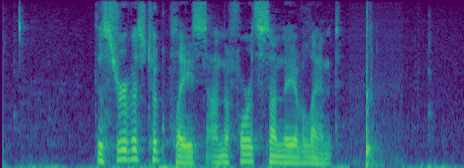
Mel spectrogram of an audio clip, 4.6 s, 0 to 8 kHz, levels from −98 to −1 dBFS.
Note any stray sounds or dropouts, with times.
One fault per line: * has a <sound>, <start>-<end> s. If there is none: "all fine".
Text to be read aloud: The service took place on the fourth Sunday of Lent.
* has a thud, 3.6-3.9 s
